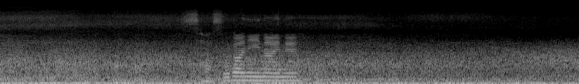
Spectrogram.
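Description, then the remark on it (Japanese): A steady, fairly loud wash of road traffic noise at night runs throughout, with many passing cars blending into a continuous roar, and a person briefly speaks over it partway through. “車は多いねでもこの時間帰宅ラッシュではない時間だと思うけど”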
